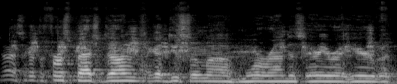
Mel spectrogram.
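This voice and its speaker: A hoarse man who is losing his voice after being sick, talking casually through a repair job in his home garage, rambling with lots of fillers. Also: mid-range voice, little pitch movement, fast, over music. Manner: rambling, easygoing, many fillers. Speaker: host of a home auto repair channel. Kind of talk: casual talk-through of a shop project.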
